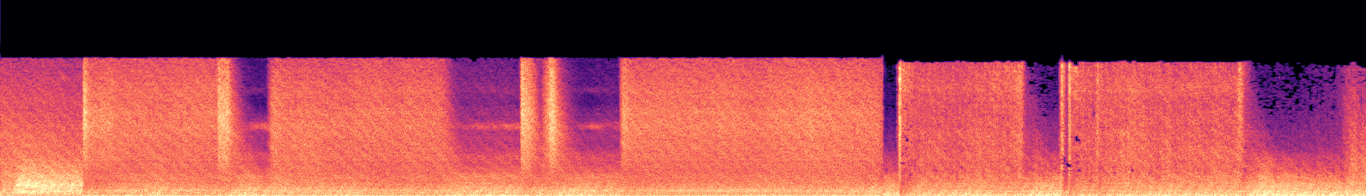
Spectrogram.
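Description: Steady hiss of paint spraying over a low machinery hum in a factory hall. The sound shifts abruptly several times.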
